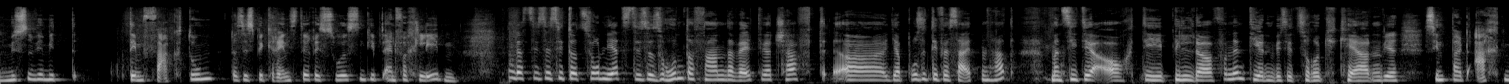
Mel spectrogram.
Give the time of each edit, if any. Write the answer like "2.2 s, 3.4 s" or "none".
5.1 s, 13.8 s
